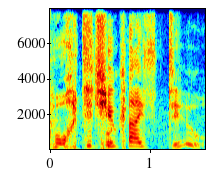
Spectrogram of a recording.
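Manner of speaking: high, slow, amused disbelief; incredulous. Acted. Student asking suspended friends what happened, incredulous. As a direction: draw it out, astonished, pitch way up.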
